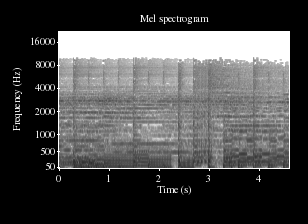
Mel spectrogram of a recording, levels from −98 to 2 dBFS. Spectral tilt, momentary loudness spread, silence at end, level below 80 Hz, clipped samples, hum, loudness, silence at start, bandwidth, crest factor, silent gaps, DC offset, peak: -5 dB/octave; 3 LU; 0 s; -28 dBFS; under 0.1%; none; -22 LUFS; 0 s; 10.5 kHz; 16 dB; none; under 0.1%; -6 dBFS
